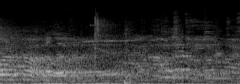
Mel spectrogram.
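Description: Several people talking indistinctly, with a sharp knock about a second in and a brief low thump just after.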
